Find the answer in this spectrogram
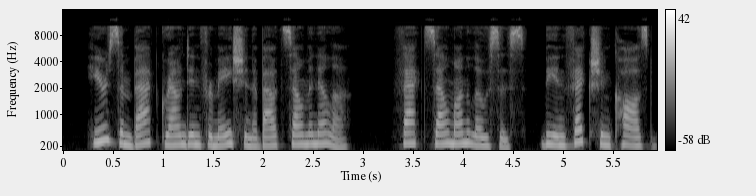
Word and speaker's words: Salmonella: mo NE al la the first L is pronounced unlike the silent L in salmon the fish Centers for Disease Control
